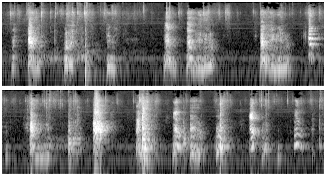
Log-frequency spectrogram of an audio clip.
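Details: Excited seven-month-old male Pembroke Welsh Corgi keeps barking while chasing a tin can, over a dozen rough, punchy barks and yips at uneven intervals, some edged with growls.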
